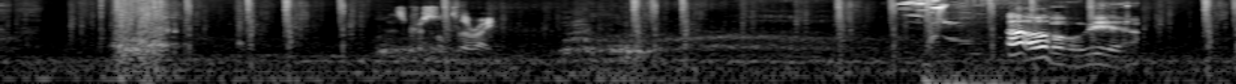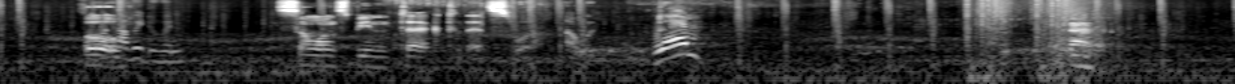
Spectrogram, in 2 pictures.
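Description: Heavy footsteps thud steadily on hard ground.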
